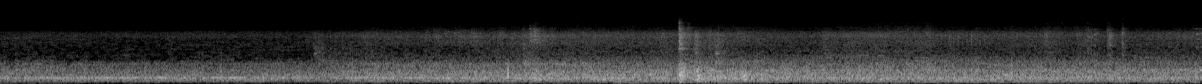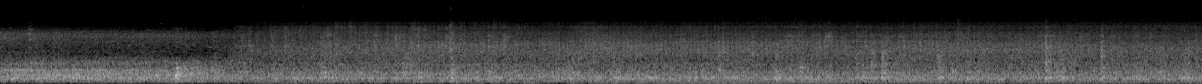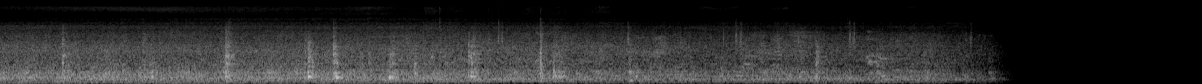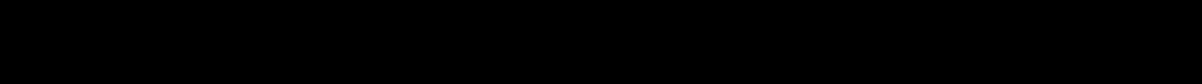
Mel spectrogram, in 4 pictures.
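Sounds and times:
monorail train rumbling past: 0.0s - 34.2s.

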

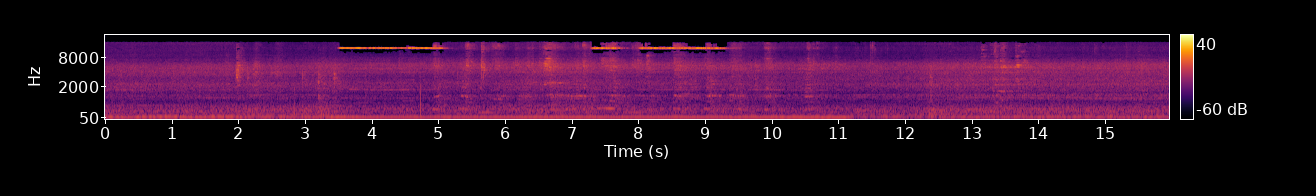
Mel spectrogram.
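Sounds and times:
diesel train engine drone: 0.0s - 15.9s.

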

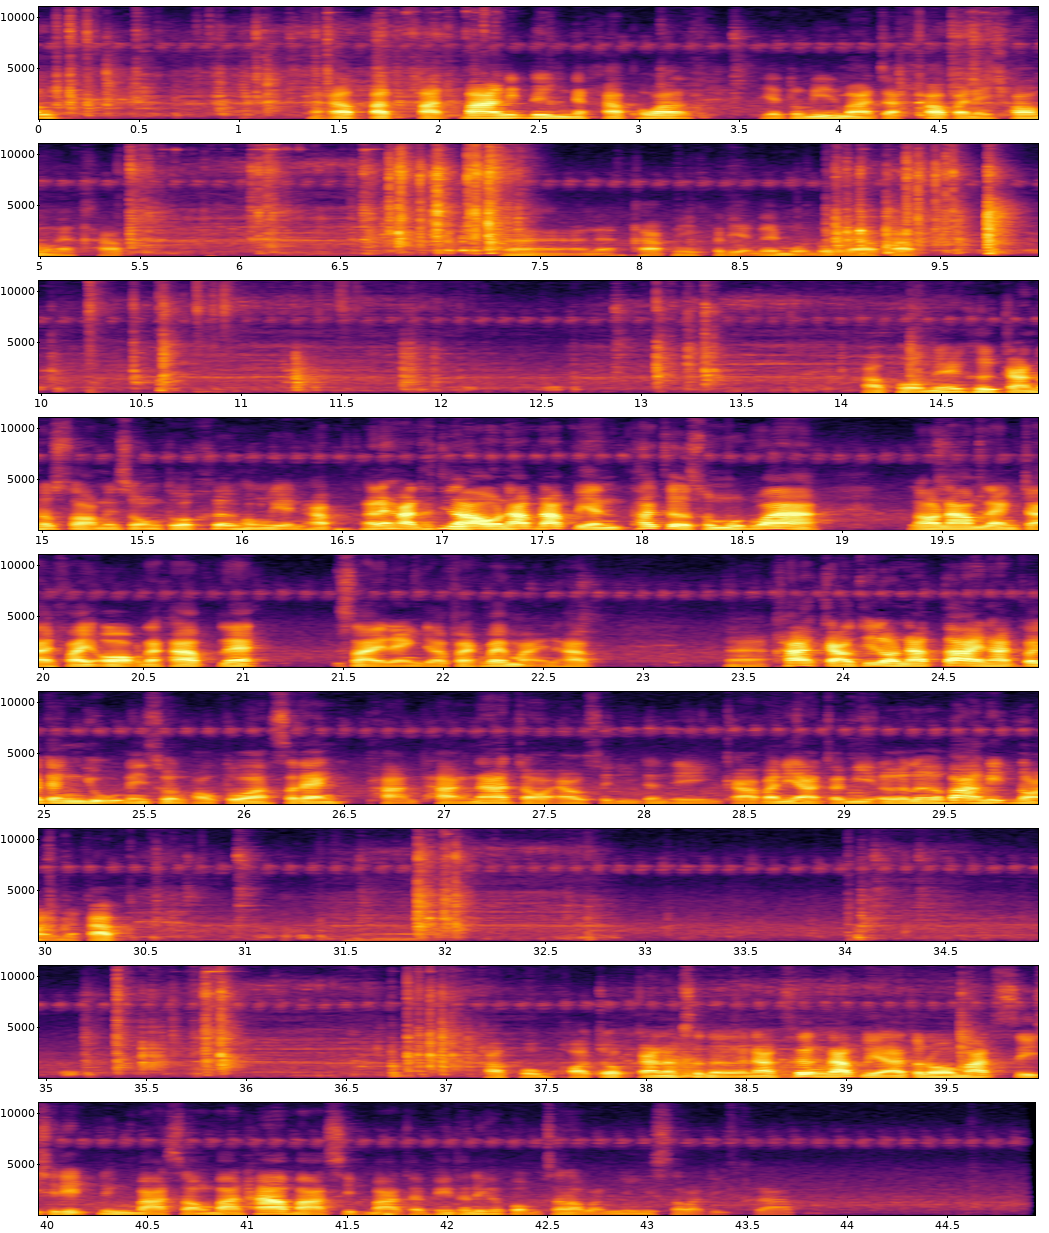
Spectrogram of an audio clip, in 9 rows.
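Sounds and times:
coins clicking on plastic hopper: 0.0s - 2.6s, 4.3s - 7.6s, 8.9s - 12.1s, 31.8s - 32.3s.

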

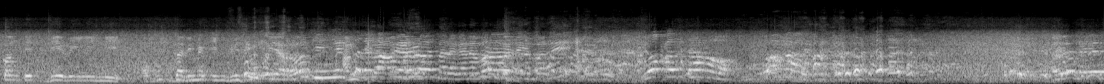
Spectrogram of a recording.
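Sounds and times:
men talking: 0.0s - 11.0s
men laughing: 2.2s - 11.0s.

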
